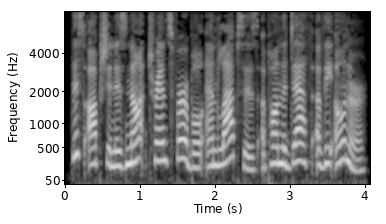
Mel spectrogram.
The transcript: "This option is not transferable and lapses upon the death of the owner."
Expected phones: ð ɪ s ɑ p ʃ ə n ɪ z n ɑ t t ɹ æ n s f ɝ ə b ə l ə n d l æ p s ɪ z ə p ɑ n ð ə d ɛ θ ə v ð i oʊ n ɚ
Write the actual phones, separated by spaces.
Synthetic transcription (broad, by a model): ð ɪ s ɑ p ʃ ə n ɪ z n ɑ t t ɹ æ n s f ɝ ə b ə l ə n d l æ p s ɪ z ə p ɑ n ð ə d ɛ θ ə v ð i oʊ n ɚ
